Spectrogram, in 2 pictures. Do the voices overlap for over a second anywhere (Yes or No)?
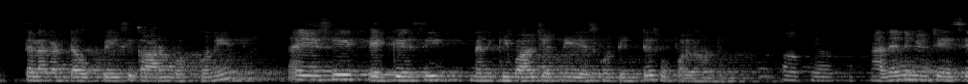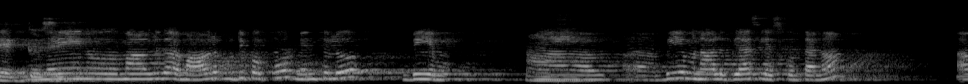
No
